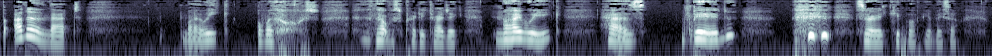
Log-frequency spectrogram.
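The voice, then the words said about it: Hoarse, crackly recovering voice. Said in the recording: “my voice has still not recovered ... my voice is crispy, crunchy again. Because it is not yet fully healed.”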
